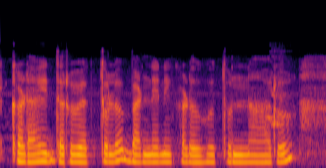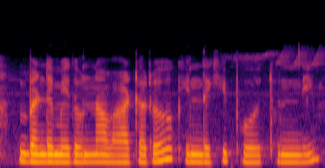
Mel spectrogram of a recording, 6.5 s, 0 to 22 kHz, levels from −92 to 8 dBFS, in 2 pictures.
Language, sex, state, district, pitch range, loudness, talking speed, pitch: Telugu, female, Telangana, Mahabubabad, 170-185 Hz, -18 LUFS, 100 wpm, 175 Hz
